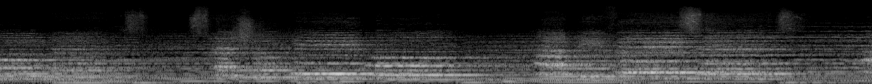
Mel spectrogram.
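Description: Choral music: a choir singing slow, long held notes over an accompaniment.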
